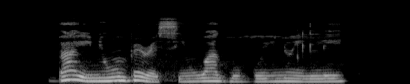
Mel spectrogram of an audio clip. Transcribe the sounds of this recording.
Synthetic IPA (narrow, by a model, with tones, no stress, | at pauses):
ba˦ji˦˨nĩ˧w̃ɔ̃˦bɛ˦˨ɾɛ˨sĩ˨˦n̩˦wa˦ɡ͡bo˧ɡ͡bo˧i˧˦nũ˦i˧˨le˦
